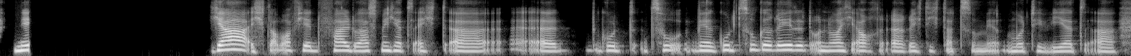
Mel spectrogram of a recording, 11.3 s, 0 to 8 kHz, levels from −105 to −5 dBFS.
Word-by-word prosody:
Ne 200 +3 +8 1.8
Ja, 230 0 +9
ich 160 - -4
glaube - - -3
auf 205 0 -3
jeden 200 -3 -1
Fall, 200 +1 +1
du 185 -1 0
hast 185 0 -3
mich 200 -2 +1
jetzt 185 -2 -2
echt, 180 -2 -6
äh, 175 -1 0 0.2
äh, 180 -8 -2 0.4
gut 195 0 -4
zu 215 0 -3
mir 195 0 +1
gut 215 +3 -2
zugeredet 225 -2 +3
und 190 -4 -1
mich 190 -1 -1
auch, 185 -3 -2
äh, - - -7
richtig 175 0 -6
da - - -7
zu - - -7
mehr 90 - -5
motiviert, 170 -1 -4
äh, 160 -1 -4
190 Hz, 155 wpm, -23 LUFS, 175-215 Hz, 1.8 s, Ja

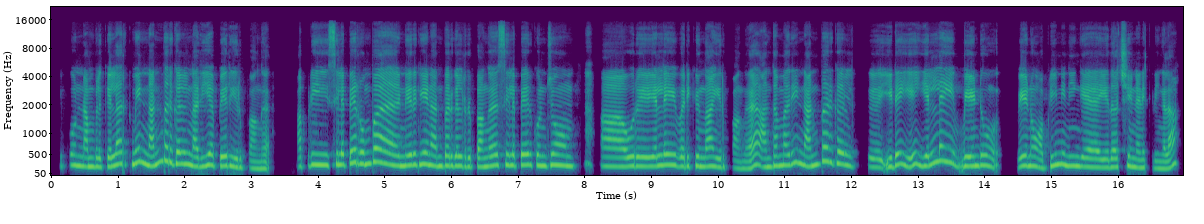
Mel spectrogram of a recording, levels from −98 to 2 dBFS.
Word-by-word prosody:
இப்போ 240 +3 -9 0.2
நம்மளுக்கு 210 0 -1
எல்லாருக்குமே 265 +3 0 0.2
நண்பர்கள் 280 +2 +1
நெறைய 215 +4 +1
பேர் 230 +1 +2
இருப்பாங்க. 175 -4 -6 0.6
அப்பிடி 225 +4 -3 0.3
சில 260 -1 +2
பேர் 300 +1 +2
ரொம்ப 280 +4 +1 0.4
நெருங்கிய 255 +3 +2
நண்பர்கள் 230 0 +1
இருப்பாங்க. 210 0 -1 0.2
சில 245 -1 +1
பேர் 250 0 +3
கொஞ்சம் 240 +1 +1 0.6
அ - - -1 0.4
ஒரு 220 -1 +1 0.2
எல்லை 250 +2 +2 0.2
வரைக்கும் 215 0 -1
தான் 220 0 +1
இருப்பாங்க. 180 -5 -8 0.3
அந்த 205 +3 -1
மாரி 245 +4 -1 0.2
நண்பர்களுக்கு 250 -4 -1 0.2
இடையே 235 -1 +1 0.2
எல்லை 330 +6 0 0.3
வேண்டும், 230 0 +1 0.4
வேணும் 225 -2 +1
அப்டீன்னு 240 +8 0
நீங்க 225 -1 0 0.4
ஏதாச்சும் 200 +1 -1
நினைக்கிறீங்களா? 175 +2 -3
230 Hz, 120 wpm, -24 LUFS, 210-255 Hz, 0.6 s, பேர்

